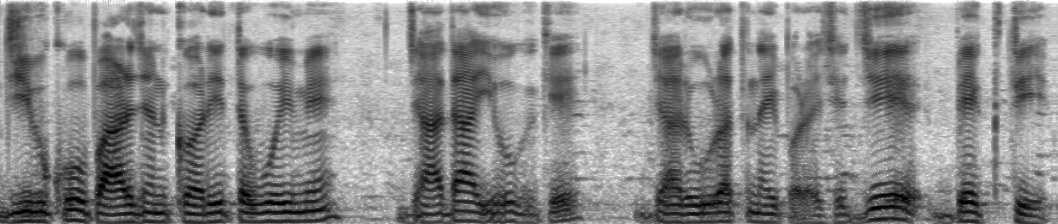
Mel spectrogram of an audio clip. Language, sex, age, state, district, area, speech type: Maithili, male, 45-60, Bihar, Muzaffarpur, urban, spontaneous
